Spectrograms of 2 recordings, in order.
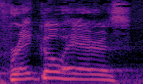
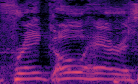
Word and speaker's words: Franco Harris: Once I used to party with Franco Harris. Interesting guy, Franco. I think his name's Franco, right? It's not Frank O'Harris.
